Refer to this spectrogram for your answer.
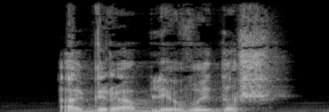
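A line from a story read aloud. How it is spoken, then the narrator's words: Calm, surprised. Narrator (Russian): Безмерно удивленный вопросом Дикий также спокойно ответил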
